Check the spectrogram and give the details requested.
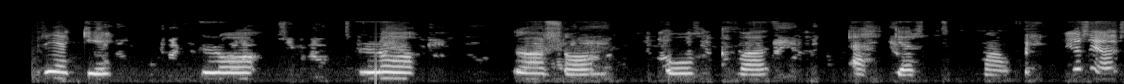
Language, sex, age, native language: Icelandic, male, 14, Icelandic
